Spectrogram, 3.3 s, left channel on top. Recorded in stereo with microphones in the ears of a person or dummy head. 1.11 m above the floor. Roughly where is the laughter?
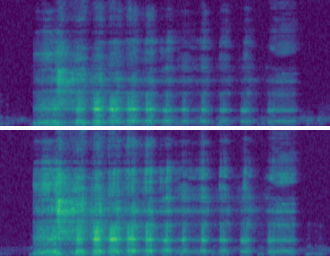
Right.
